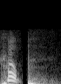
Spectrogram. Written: Coped

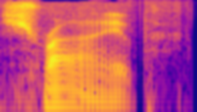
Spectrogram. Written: Shrive

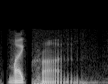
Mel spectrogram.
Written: Micron

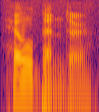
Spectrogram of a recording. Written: Hellbender

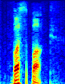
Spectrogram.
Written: Blesbok

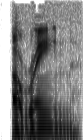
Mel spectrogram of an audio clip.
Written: Arraignment

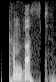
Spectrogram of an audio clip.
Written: Combust

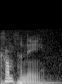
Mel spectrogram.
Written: Companied

